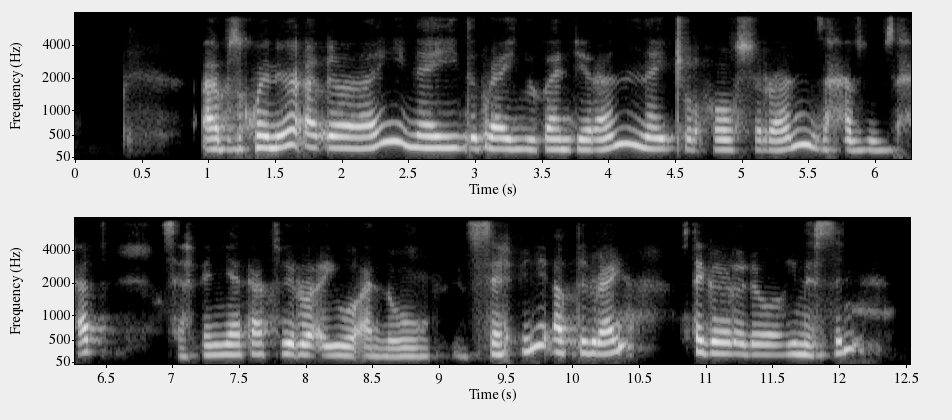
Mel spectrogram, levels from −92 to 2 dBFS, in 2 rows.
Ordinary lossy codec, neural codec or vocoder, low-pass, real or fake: AAC, 48 kbps; codec, 16 kHz in and 24 kHz out, 0.9 kbps, LongCat-Audio-Codec, four codebook decoder; 7.2 kHz; fake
